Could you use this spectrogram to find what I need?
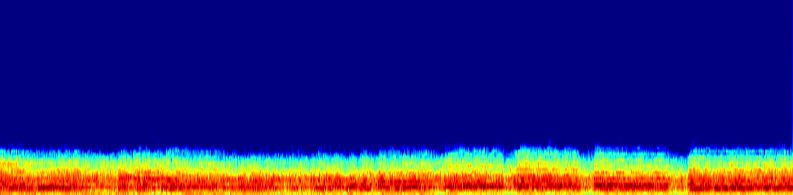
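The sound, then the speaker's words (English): A car drives off with its horn tooting, giving a loud, sustained, reedy honk with slight wavers over a continuous motor rumble. “Hey, wait for us! Wait a minute. Hey. We ain't in. I'll be a polka-dotted possum the varmint drive away without us.”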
